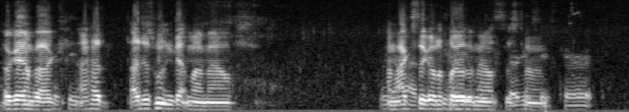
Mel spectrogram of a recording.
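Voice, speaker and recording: A man with a fairly low pitch and monotone, flat intonation keeps a moderate pace against noticeable background noise. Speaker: gamer in a group let's play video. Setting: online voice chat.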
